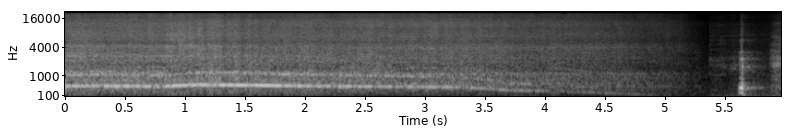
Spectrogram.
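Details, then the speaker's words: Custom electric Yamaha Mio scooter with no gears, on its stand, rear wheel spun up in speed mode 1: a loud, steady, jet-like high whine from the drive that falls in pitch as the wheel spins down; owner suspects a dry chain. "Suaranya tuh mendesing banget. Mungkin karena rantainya kering gitu, Guys. Karena kan ini kan yang kedengaran cuma kondisi rantainya doang."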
